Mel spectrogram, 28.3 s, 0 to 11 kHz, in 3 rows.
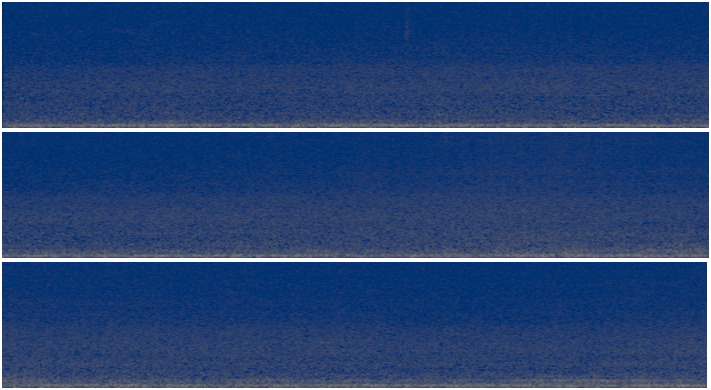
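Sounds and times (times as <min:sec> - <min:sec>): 
gentle wind over sand dunes: 0:00.0 - 0:28.2.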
